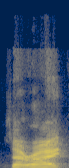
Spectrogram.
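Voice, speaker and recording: Male livestream host, very sharp bright tone, rambling jokey chat, halting delivery. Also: high voice. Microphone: video call stream.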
